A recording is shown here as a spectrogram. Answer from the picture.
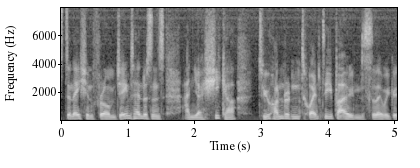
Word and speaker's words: Yashica: It's a Yashichi Sumatra ×3. Is that how I say it? No, it's not how you say it. Pardon? So, David Bailey's not listening. Yashica.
